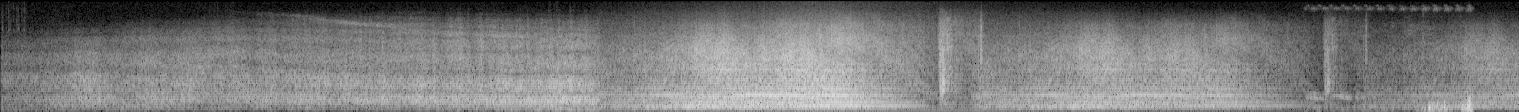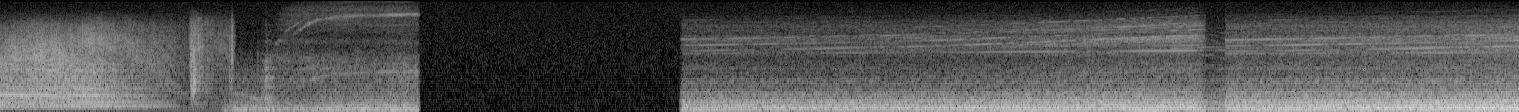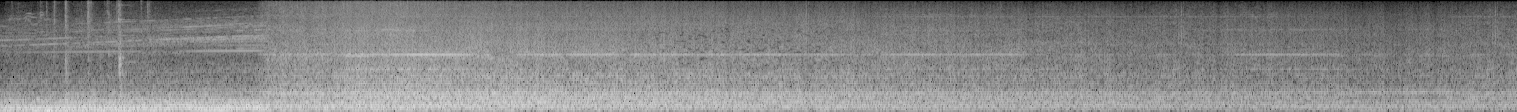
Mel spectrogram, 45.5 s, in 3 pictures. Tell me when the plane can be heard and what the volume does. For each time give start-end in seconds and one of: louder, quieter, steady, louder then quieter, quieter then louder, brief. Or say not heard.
0.0-19.4 louder then quieter
21.9-45.5 louder then quieter.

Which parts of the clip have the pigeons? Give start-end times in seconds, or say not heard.
13.1-13.5, 14.2-14.8, 30.4-32.0.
